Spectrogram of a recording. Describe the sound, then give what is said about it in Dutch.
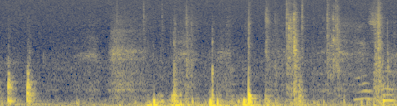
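A handful of sharp knocks on the door of an artist's studio where a painter is at work come at uneven intervals, some in quick pairs, over a faint background murmur. “Ik klop even aan.”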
